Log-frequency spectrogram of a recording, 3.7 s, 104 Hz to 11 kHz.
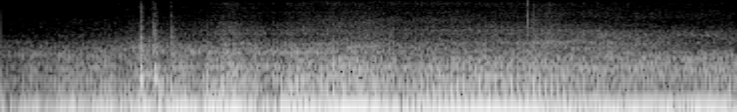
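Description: A 2019 Honda CB1000R motorcycle in sport mode, with full power and low traction control, rumbles loudly and steadily as it rides, the engine note shifting slightly under a close wind-buffeted roar.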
